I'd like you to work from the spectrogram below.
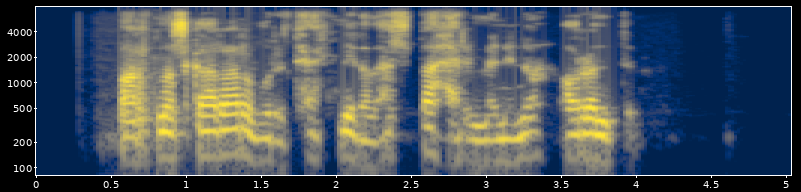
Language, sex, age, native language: Icelandic, male, 30-39, Icelandic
